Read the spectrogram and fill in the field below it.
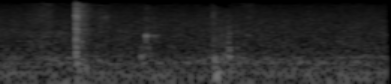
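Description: A small plastic cup clicks down onto a hard glass surface.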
